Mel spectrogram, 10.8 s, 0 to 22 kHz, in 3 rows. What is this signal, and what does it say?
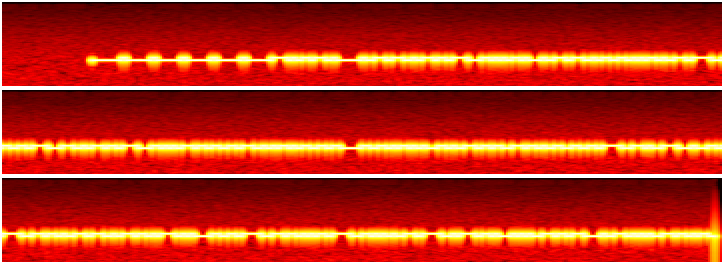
RTTY (50 baud, 170 Hz shift), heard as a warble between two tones, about 1360 Hz centre. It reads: AN ORGANISATION OR INDIVIDUAL WITHOUT AN EXIT STRATEGY MAY …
